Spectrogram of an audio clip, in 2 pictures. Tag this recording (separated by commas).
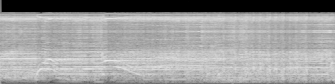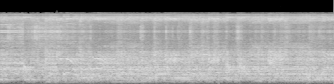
Music, Speech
